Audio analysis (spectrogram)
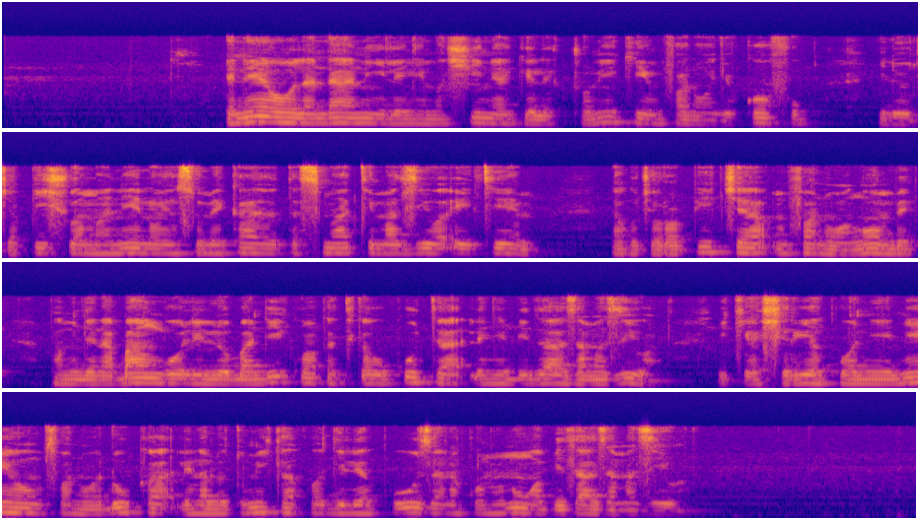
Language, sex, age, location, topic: Swahili, male, 18-24, Dar es Salaam, finance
